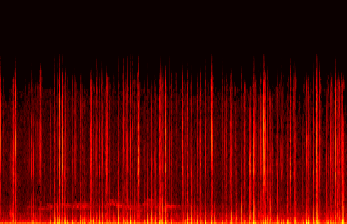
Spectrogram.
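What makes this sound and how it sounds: Long nails tap rapidly on the surface of a horizontal emery board nail file. The result is a quick, uneven stream of short, dry clicks, each dying away almost at once, with a soft low thud under each one and only faint brightness on top.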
